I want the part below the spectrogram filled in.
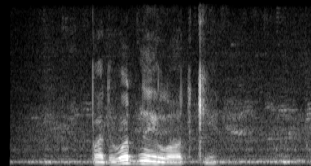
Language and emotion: Russian, neutral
